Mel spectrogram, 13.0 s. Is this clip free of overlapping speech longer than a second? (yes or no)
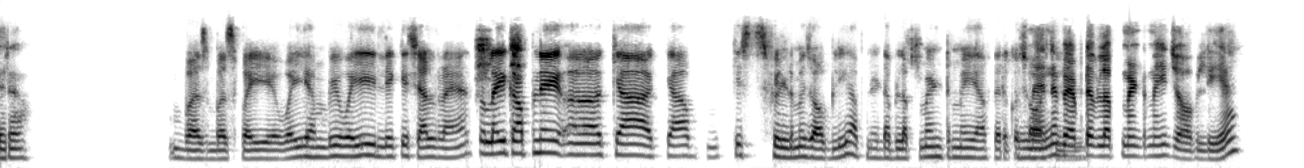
yes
